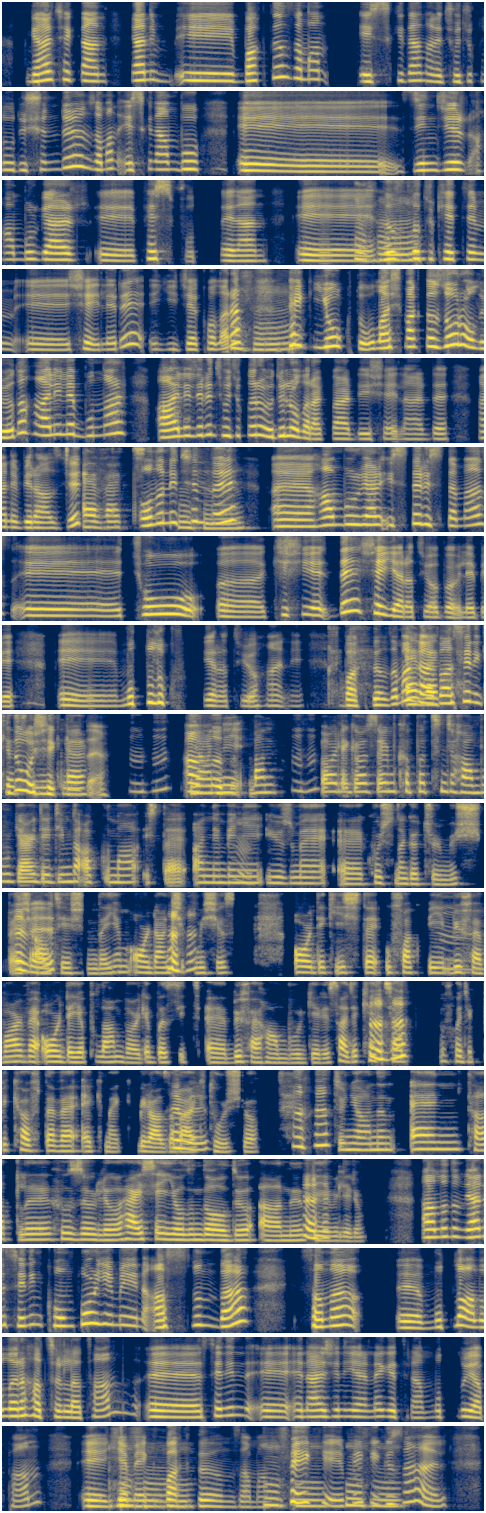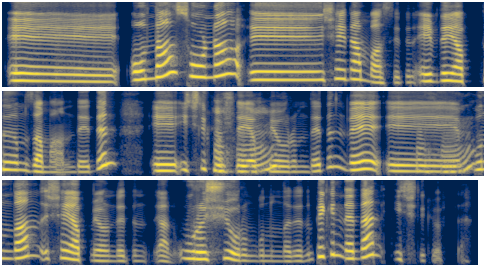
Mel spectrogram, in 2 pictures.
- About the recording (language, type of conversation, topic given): Turkish, podcast, Sence gerçek konfor yemeği hangisi ve neden?
- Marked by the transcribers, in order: other background noise; drawn out: "eee"; tapping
